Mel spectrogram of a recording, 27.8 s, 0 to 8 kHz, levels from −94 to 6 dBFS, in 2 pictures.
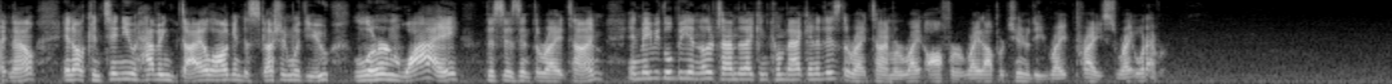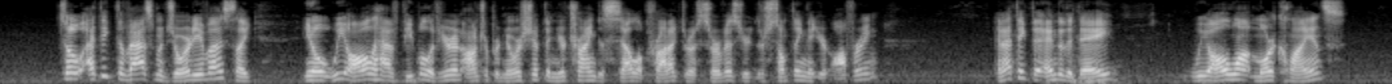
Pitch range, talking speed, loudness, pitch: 135-190 Hz, 195 wpm, -19 LUFS, 170 Hz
